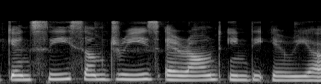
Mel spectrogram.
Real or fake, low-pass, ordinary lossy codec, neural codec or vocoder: real; none; none; none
